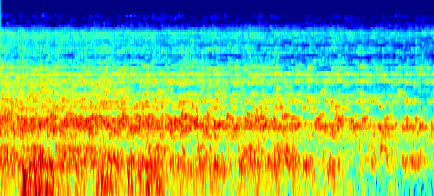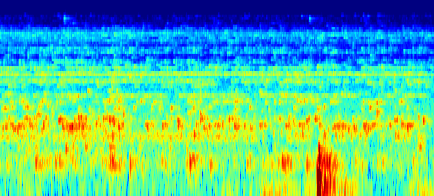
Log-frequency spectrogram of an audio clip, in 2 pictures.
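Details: SmartComfort heat pump making a strange noise every couple of minutes; low steady hum broken by irregular thumps and a short hissing, watery rush; intermittent rushing or gurgling noise.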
